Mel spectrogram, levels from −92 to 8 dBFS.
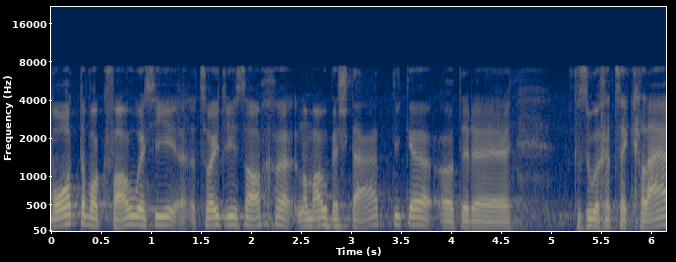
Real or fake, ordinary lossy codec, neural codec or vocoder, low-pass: fake; none; codec, 16 kHz, 8 kbps, FunCodec, trained on Chinese and English, 25 frames a second; 7.2 kHz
